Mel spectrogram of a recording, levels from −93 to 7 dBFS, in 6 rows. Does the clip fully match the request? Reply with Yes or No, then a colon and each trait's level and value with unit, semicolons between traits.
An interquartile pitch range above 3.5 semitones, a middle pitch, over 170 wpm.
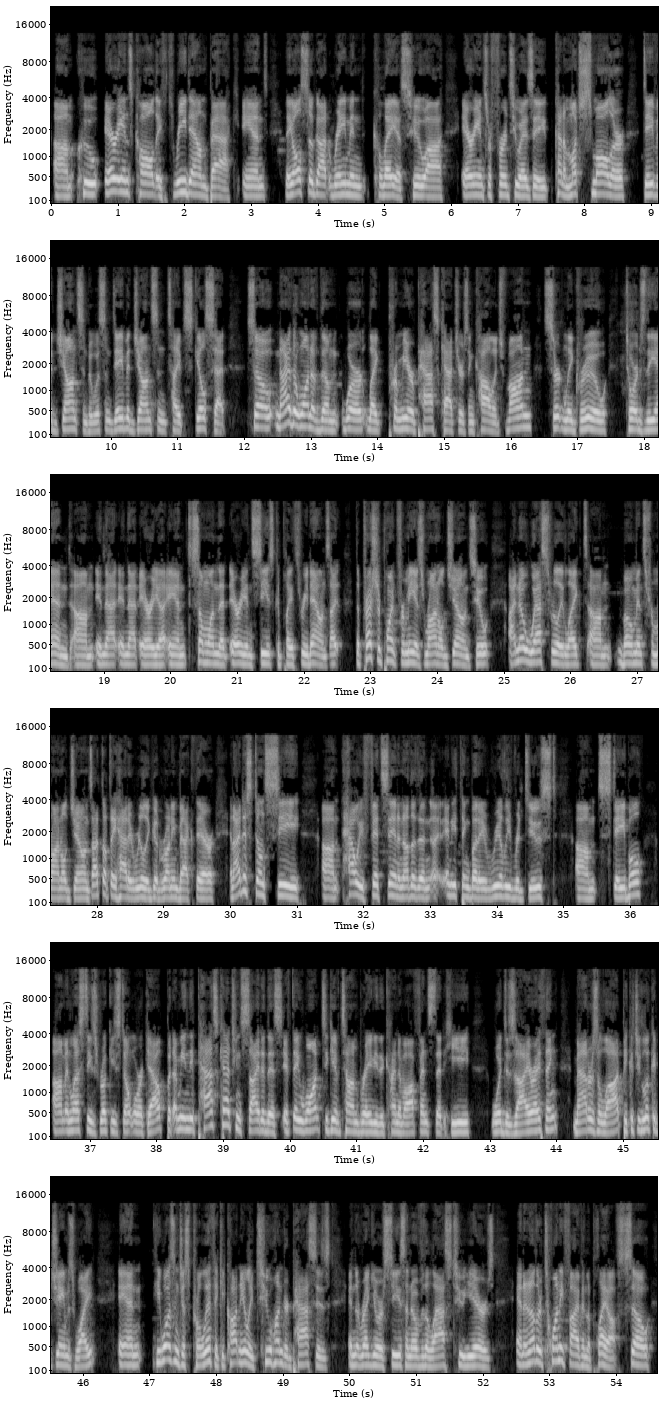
No: average, 2.8 semitones; medium, 165 Hz; fast, 205 wpm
